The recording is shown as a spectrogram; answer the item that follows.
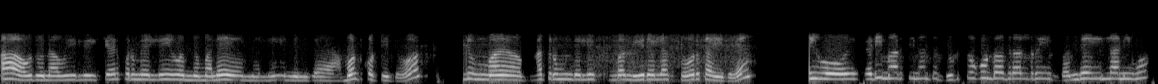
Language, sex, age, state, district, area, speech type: Kannada, female, 45-60, Karnataka, Bangalore Urban, rural, conversation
